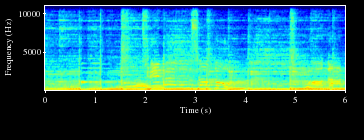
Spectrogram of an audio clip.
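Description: Live rock band playing a song with a lead singer, held bass notes moving under a bending, sliding melody.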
